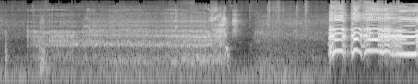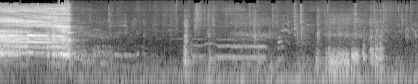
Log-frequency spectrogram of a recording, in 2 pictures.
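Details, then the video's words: A young rooster gives a loud, strained crow of about two seconds, preceded by a longer hoarse call and followed by quieter clucks and brief tonal notes. "Adorable rooster crowing sound effect | Amazing rooster Crowing Loudly"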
